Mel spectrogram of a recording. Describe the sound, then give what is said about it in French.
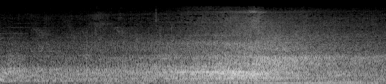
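Steady road traffic rumbles as a cyclist rides with the cars on a road near Orléans, France, with no cycle lane or road markings; a car swells louder as it passes midway before easing off again, wind and tyre noise filling the background. “Alors, on est d'Orléans, plus de pistes cyclables on roule avec les voitures sans démarcation au sol.”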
